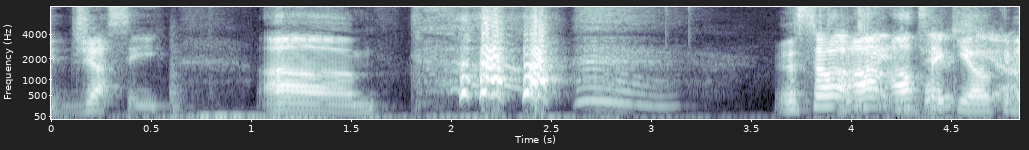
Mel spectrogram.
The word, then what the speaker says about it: Jussi: just thank god yeah juicy so bad you have no idea it's uh it's actually Jessie so I'll take you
